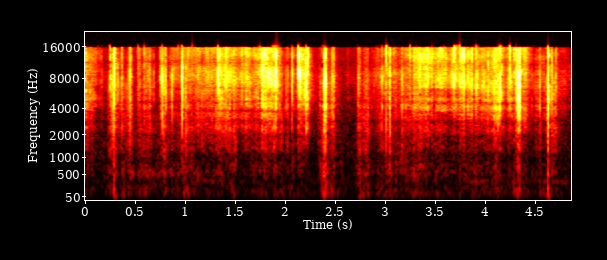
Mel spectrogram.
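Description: A medium brown kraft paper herbal tea bag with a round sticker label, held upright and appearing filled with dried herbs, has its sticker peeled at by fingertips while the paper surface is rubbed and scratched. The result is dry, bright crinkling and scratching paper sounds with sharp, brief snaps scattered throughout and almost no low end.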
